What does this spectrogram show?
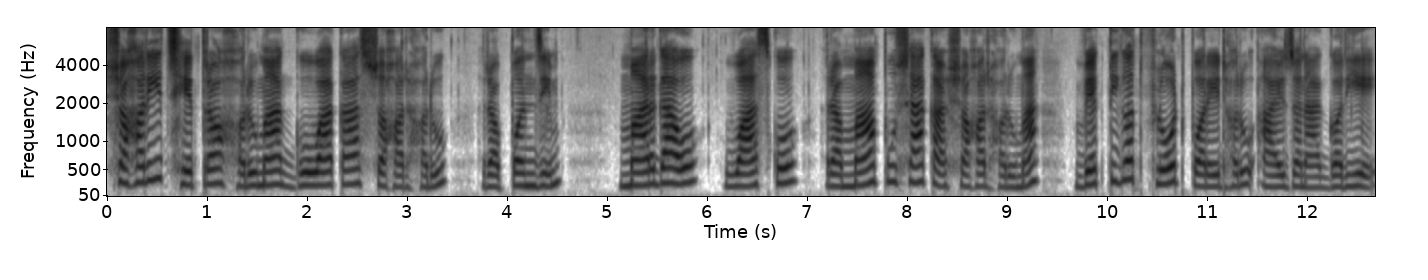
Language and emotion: Nepali, neutral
